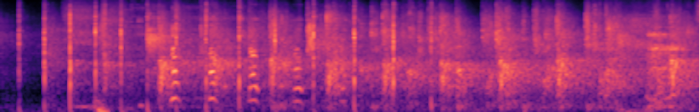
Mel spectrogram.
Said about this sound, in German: Applaus dafür.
